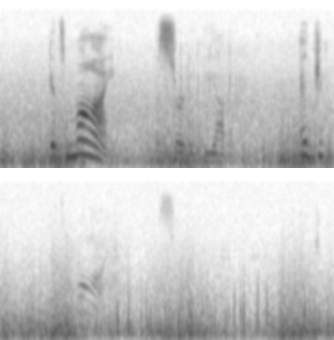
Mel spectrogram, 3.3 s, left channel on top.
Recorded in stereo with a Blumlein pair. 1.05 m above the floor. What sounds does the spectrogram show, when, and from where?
0.5 s a woman speaking: 50° left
